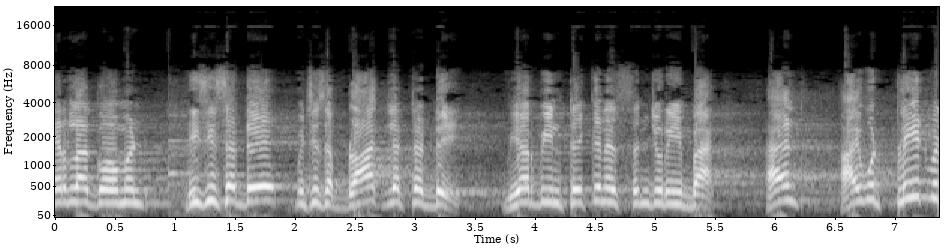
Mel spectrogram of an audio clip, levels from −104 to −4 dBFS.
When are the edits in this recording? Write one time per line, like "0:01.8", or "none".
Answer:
0:00.9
